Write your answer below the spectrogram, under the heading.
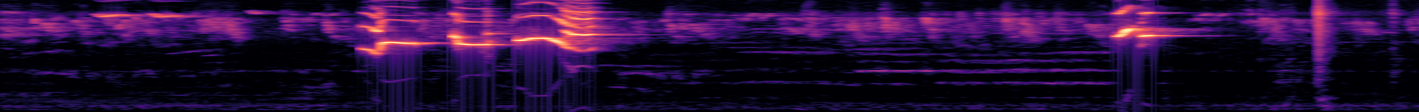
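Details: Oriental magpie-robin song meant to coax lazy or silent birds into song: soft chirps, then a loud run of three rich, slurred whistles, a quieter gap with a faint tone, one more whistle and a click.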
